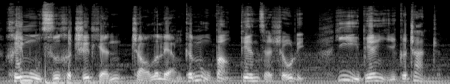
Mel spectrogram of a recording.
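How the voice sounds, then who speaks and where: A man narrating an audiobook in a vivid, expressive way, with music behind. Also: medium pitch, brisk. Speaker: storyteller.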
